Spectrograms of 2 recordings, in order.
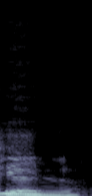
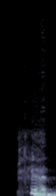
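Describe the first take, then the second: First: The vowel is a long ee sound. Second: The vowel is a short i sound. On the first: The speaker calls it wrong. "don't say" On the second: The speaker calls it right. "It's not a long E"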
